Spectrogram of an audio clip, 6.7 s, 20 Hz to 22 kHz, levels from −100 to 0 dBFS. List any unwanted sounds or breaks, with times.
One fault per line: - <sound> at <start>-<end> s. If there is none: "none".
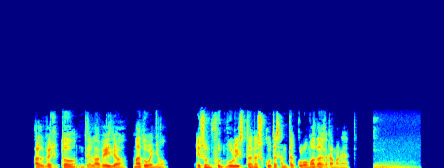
- thud at 5.6-6.3 s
